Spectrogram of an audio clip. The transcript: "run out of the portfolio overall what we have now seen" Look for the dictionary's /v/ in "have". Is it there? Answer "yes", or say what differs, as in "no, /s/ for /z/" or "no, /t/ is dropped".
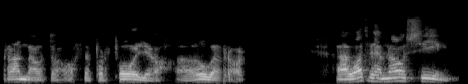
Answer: yes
